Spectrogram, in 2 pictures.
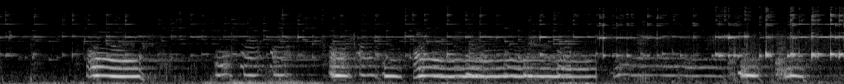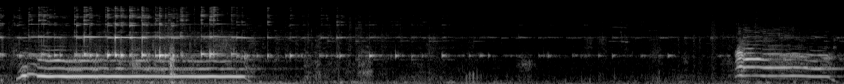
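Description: Hounds bay and howl loudly outdoors.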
